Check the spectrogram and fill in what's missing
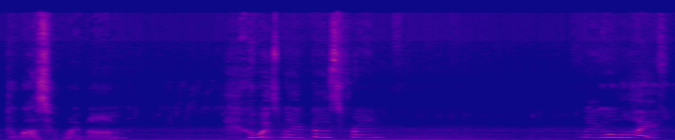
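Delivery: high, tearful voice breaking; crying. Real, not acted. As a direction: speak through real tears about mum. Grief about her mother.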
